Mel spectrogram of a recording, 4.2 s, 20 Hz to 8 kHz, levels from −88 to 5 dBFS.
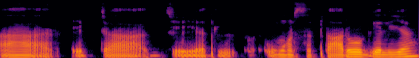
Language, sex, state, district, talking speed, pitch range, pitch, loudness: Maithili, male, Bihar, Saharsa, 145 wpm, 95-115 Hz, 105 Hz, -22 LUFS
